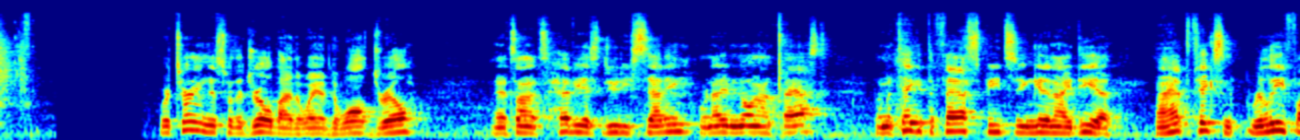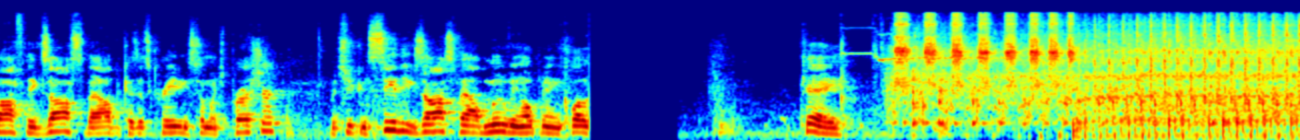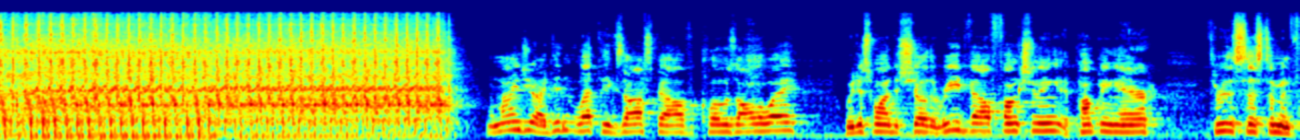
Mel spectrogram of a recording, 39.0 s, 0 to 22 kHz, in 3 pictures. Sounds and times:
Speech: 0:01.6 - 0:04.2, 0:04.9 - 0:18.9, 0:21.0 - 0:21.5, 0:30.9 - 0:39.0.

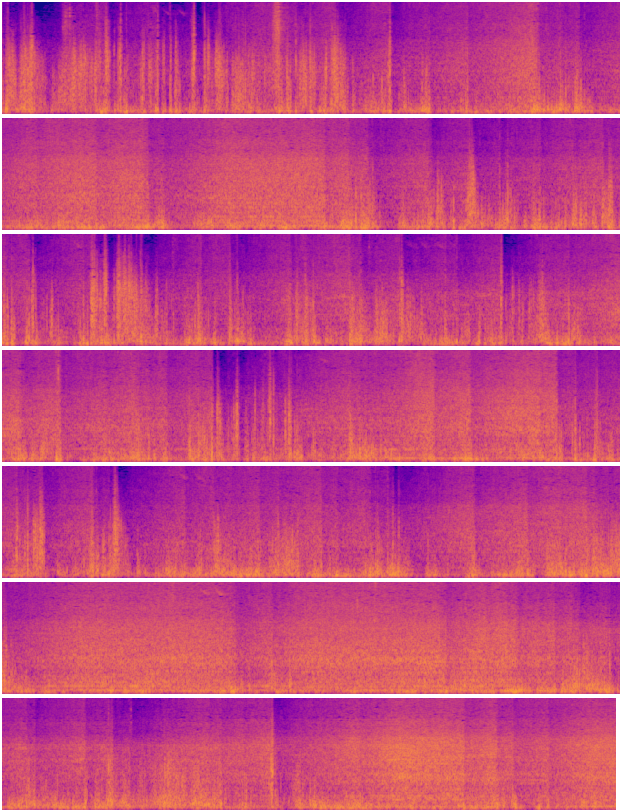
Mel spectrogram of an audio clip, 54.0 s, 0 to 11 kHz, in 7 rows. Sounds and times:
Fixed-wing aircraft, airplane: 0:00.0 - 0:54.0
Outside, urban or manmade: 0:00.0 - 0:54.0.

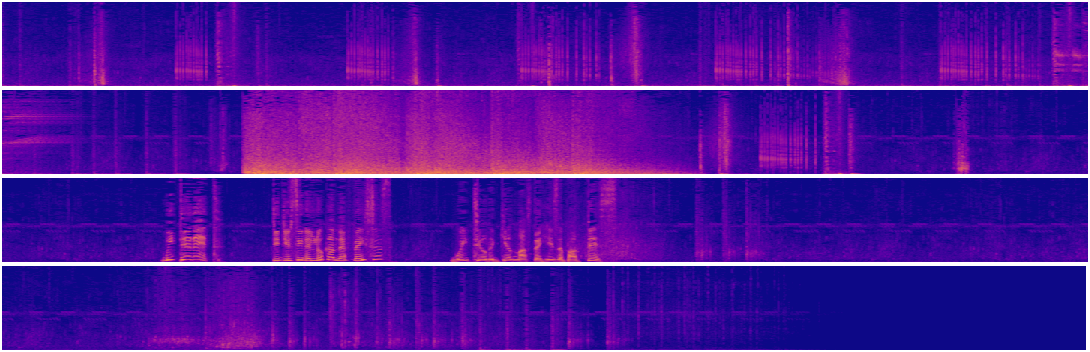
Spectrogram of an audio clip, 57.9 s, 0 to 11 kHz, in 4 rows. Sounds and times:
Outside, rural or natural: 0:00.0 - 0:57.8.

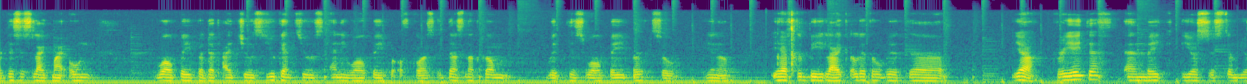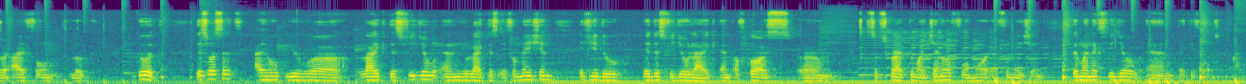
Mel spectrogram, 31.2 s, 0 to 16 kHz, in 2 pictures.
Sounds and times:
Speech: 0:00.0 - 0:01.2, 0:02.0 - 0:11.9, 0:12.7 - 0:16.7, 0:17.3 - 0:31.1
Music: 0:00.0 - 0:31.1.

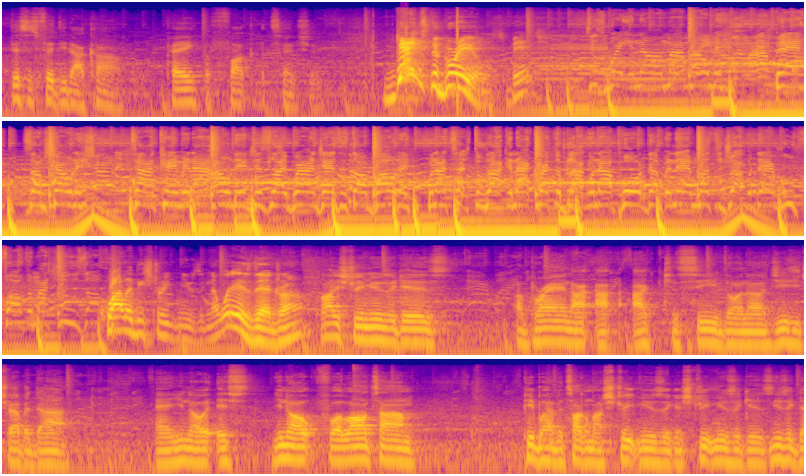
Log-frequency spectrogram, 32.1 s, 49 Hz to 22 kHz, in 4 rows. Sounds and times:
Music: 0:00.0 - 0:32.0
Speech: 0:03.8 - 0:05.4, 0:17.1 - 0:20.5.

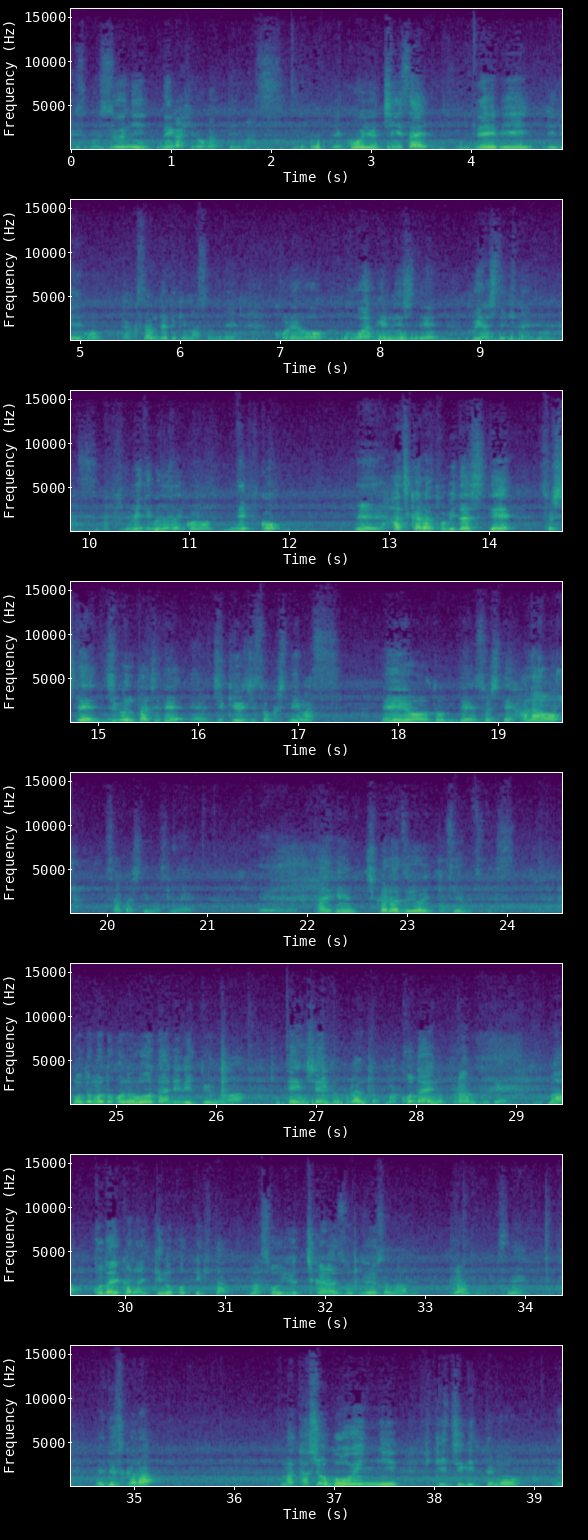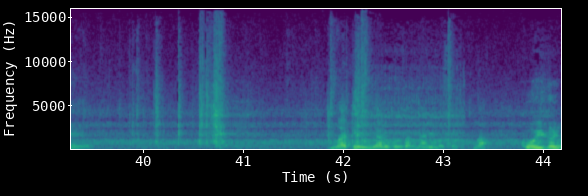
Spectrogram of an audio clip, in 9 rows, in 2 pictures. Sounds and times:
Speech: 0:00.0 - 0:12.0, 0:12.7 - 0:35.3, 0:36.4 - 0:39.6, 0:41.9 - 0:44.1.

